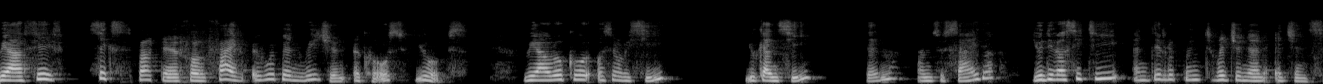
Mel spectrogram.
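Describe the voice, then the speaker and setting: A woman with a French accent talks at a moderate pace with lively intonation and a medium pitch. Her tone is dark and mellow, and the background is quiet. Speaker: regional politician. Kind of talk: presentation.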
